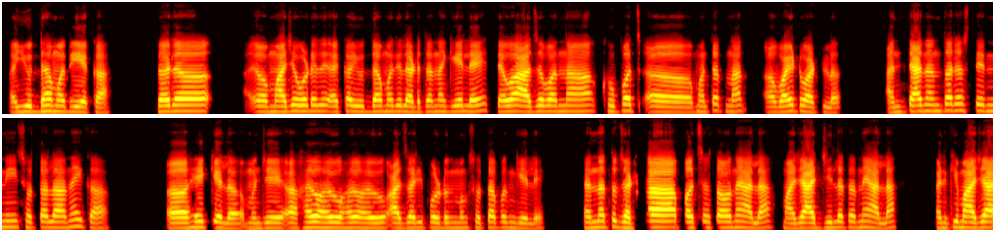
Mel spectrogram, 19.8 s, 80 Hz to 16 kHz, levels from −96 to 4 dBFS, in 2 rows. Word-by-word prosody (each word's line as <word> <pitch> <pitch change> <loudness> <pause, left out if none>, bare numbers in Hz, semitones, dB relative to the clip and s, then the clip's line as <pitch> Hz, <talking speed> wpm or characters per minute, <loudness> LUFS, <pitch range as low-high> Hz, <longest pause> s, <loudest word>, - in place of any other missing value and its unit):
युद्धामध्ये 180 0 0
एका 155 -2 -2 0.5
तर 185 +1 +4
अ, 195 0 +6 0.5
अ, 175 -1 0
माझे 175 +2 +1
वडील 190 0 0
एका 180 0 -2
युद्धामध्ये 180 +1 -3
लढताना 175 +1 -1
गेले, 185 +1 0
तेव्हा 180 +1 +5
आजोबांना 185 +1 0 0.3
खूपच 200 +2 -2
अ, 165 -2 0
म्हणतात 175 +4 -5
ना 180 0 -2 0.2
अ, 165 - -4
वाईट 185 +3 +1
वाटलं 165 -3 -1 0.5
अन् 160 +1 -5
त्यानंतरच 200 +2 +2
त्यांनी 195 -1 -5
स्वतःला 180 -1 -1
नाही 215 +2 -5
का, - - -4 0.6
अ, - - -2 0.2
हे 185 +1 0
केलं 160 -3 0
म्हणजे 170 +1 -3 0.2
हळू-हळू, 175 -1 +3
हळू-हळू 165 0 0
आजारी 170 +1 -1
पडून 170 0 -3
मग 170 0 -10
स्वतः 175 +1 -4
पण 175 0 -8
गेले. 160 -2 -7 0.4
त्यांना 175 +2 0
तो 205 - 0
झटका 190 +1 +7
पचवता 185 0 0
नाही 190 0 +1
आला. 170 +1 0
माझ्या 165 +1 +4
आज्जीला 175 +2 0
तर 185 - -2
नाही 190 -1 -2
आला. 170 +2 0 0.4
आणखी 170 +2 -5
माझ्या 180 0 +6
180 Hz, 155 wpm, -24 LUFS, 170-185 Hz, 0.6 s, झटका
